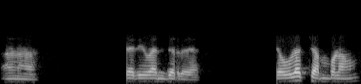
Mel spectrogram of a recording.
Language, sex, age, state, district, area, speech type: Tamil, female, 45-60, Tamil Nadu, Thoothukudi, urban, conversation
